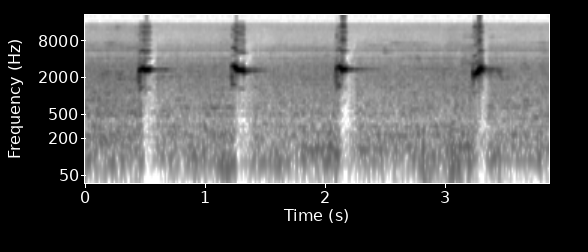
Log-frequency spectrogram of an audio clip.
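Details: Sooty-headed bulbul recorded to prompt lazy birds to sing: four single sharp whistled notes, slightly falling, roughly one every 0.8 seconds, with a soft low rumble behind.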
